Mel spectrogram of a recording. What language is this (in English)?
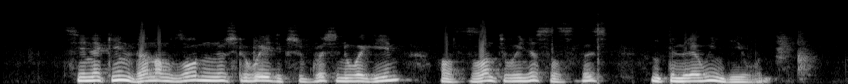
Kabyle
